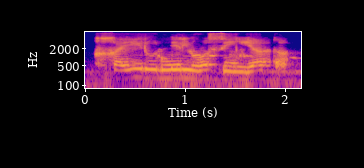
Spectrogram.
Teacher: اور اس کے بعد نون قطنی جو ہے کہ دو کلموں میں دو ساکن جو ہے وہ 2 کلموں میں اس طرح جمع ہو کہ پہلا ساکن تنوین کا نون ہو اور دوسرا ساکن حمزہ وصلی کے بعد آنے والا ہو، تو تنوین کے نون کو ہم کسرہ دے کر پڑھیں گے. مثلا خیر الوصیت.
